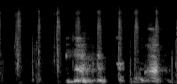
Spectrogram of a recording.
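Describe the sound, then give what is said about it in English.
A voice imitates a ticking stopwatch with a quick series of sharp tongue clicks at a fairly steady pace, mixed with a couple of short, low voiced mouth sounds. “Okay, let me throw in a little tongue-ticking.”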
